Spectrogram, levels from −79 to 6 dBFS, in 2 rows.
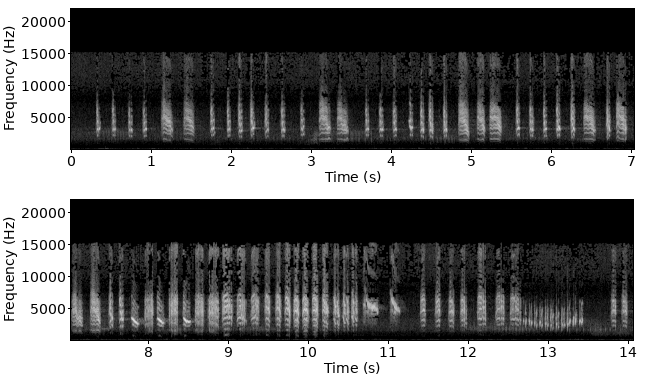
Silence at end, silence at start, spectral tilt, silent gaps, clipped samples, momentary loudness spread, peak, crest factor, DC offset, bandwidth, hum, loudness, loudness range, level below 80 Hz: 0.05 s; 0.3 s; 8 dB/octave; none; under 0.1%; 12 LU; -2 dBFS; 18 dB; under 0.1%; 15.5 kHz; none; -18 LUFS; 9 LU; -70 dBFS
